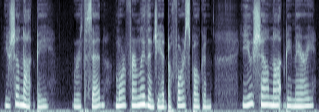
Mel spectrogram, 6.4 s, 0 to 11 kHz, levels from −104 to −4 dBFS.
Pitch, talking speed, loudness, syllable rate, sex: 205 Hz, 170 wpm, -17 LUFS, 4.5 syllables/s, female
